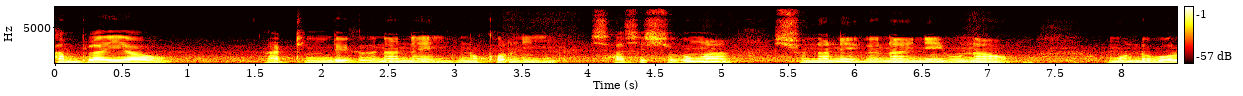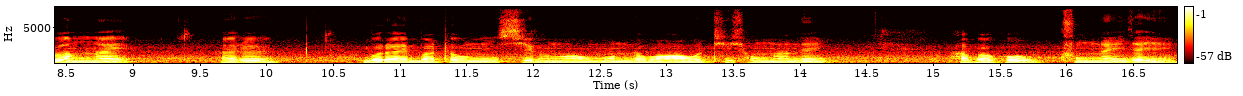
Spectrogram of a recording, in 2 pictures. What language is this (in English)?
Bodo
